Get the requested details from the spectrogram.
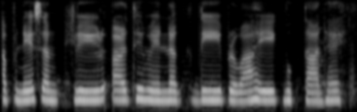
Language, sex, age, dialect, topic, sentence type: Hindi, female, 25-30, Kanauji Braj Bhasha, banking, statement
